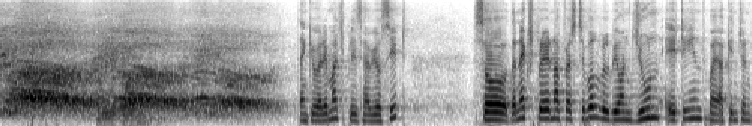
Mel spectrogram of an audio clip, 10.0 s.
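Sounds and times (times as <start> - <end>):
crowd loudly chanting in unison at an evening devotional festival: 0.0 - 3.8
speech: 4.0 - 5.5, 6.3 - 10.0.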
